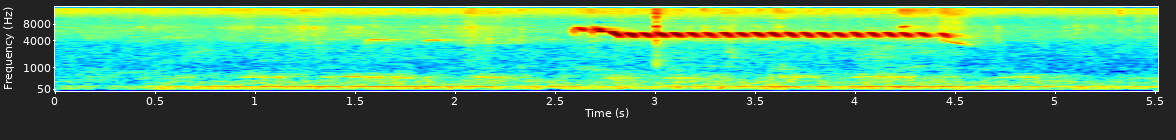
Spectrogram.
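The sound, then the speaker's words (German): A bird's rapid, even trill rings out fairly clearly over a low, steady hum at a quiet campsite, with faint scattered chirps from other birds in the outdoor background. “Man muss schon genau hinhören, damit man die Vögel hört.”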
